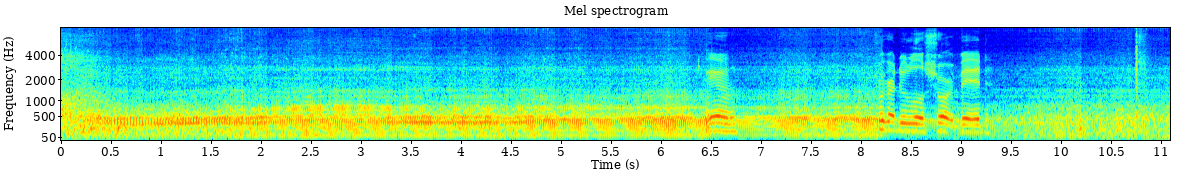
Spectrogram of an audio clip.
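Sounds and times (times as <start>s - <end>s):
wind noise: 0.0s - 6.4s
motorcycle engine running: 0.0s - 11.0s.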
